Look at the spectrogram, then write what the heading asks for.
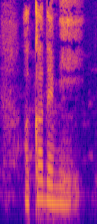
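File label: "academy", Japanese female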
